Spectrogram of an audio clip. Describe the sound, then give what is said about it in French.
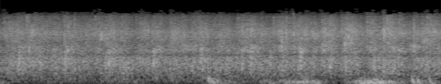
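An audience applauds a speaker after a speech, a steady, dense wash of many hands clapping at an even loudness throughout, with no voices standing out. “on a laissé d'abord les applaudissements que tu mérites.”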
